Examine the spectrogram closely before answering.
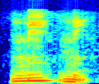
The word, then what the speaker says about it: mimi: So I I will be translated to mimi me me. That's how you pronounce I in swahili me me.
